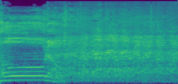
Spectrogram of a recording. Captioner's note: audience laughing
